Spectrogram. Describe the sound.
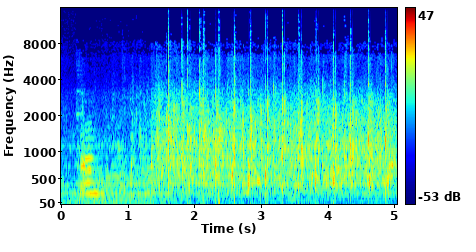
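An audience breaks into sustained applause for first-time attendees who stand up, many hands clapping in a dense, steady wash that fills the room, with a voice speaking briefly at the start.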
